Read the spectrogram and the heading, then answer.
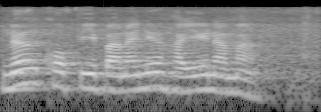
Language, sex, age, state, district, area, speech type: Bodo, male, 18-30, Assam, Chirang, urban, read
